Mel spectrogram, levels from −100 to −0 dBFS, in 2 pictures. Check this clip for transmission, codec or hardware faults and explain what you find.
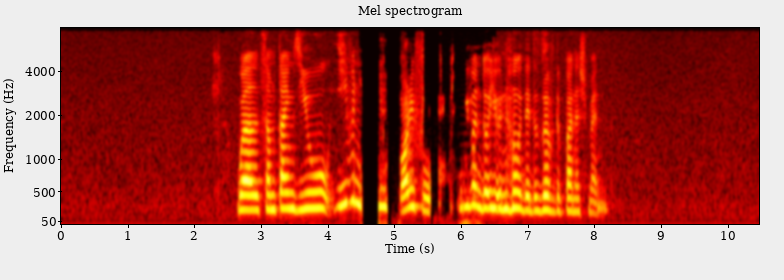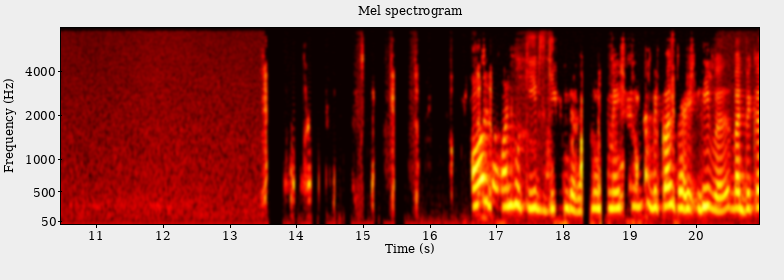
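The clip has echo-canceller faults: leaked far-end speech, the talker's speech ducking during double talk, and the room background gated out.

Other side's voice leaking through, from 4.48 to 5.91 s faintly (roughly 25 dB under the talker) and from 13.46 to 19.96 s more clearly (roughly 15 dB under). The likely cause is loudspeaker playback that the echo canceller failed to remove from the microphone. It sounds like a second voice, and a spectrogram shows faint, unrelated harmonic traces beneath the main speech.

Speech suppressed in double talk, at 4.52 to 6.15 s, 16.61 to 17.17 s and 17.86 to 20.12 s, overlapping the leaks. The canceller likely couldn't separate talker from echo and ducked both. The dips reach about 40, 20 and 35 dB, totalling around a second, a third of a second and a second and a half. 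The waveform shows the envelope sagging or notching out.

Background gated by the echo canceller, from 13.6 to 16.3 s, dropping up to about 31 dB for around 1.5 s in total. The canceller clamped the microphone while the loudspeaker played, so the room tone vanishes and returns. The spectrogram shows the noise floor going dark in blocks.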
